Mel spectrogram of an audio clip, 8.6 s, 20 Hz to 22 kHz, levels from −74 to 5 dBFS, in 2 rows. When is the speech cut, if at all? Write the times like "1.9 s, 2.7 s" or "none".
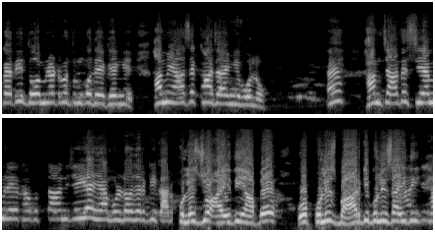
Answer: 6.0 s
